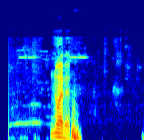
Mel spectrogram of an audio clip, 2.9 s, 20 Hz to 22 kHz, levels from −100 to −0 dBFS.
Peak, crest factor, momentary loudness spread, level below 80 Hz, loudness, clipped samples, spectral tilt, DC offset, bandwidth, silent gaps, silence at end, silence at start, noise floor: -2 dBFS; 24 dB; 26 LU; -46 dBFS; -22 LUFS; under 0.1%; -7 dB/octave; under 0.1%; 7.6 kHz; none; 1.2 s; 1 s; -73 dBFS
